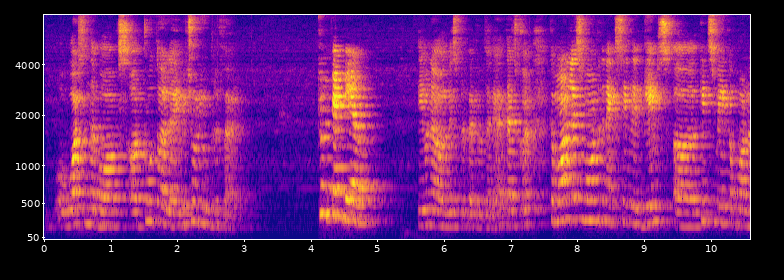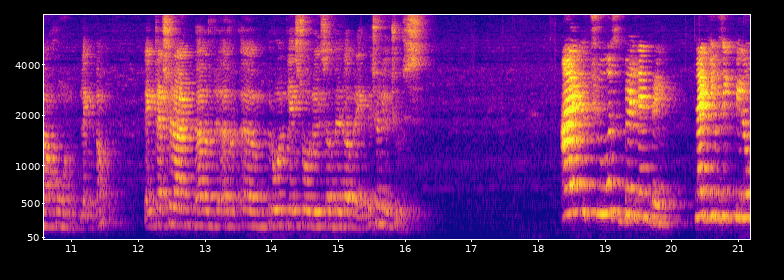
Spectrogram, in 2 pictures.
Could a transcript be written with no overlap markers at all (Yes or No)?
Yes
